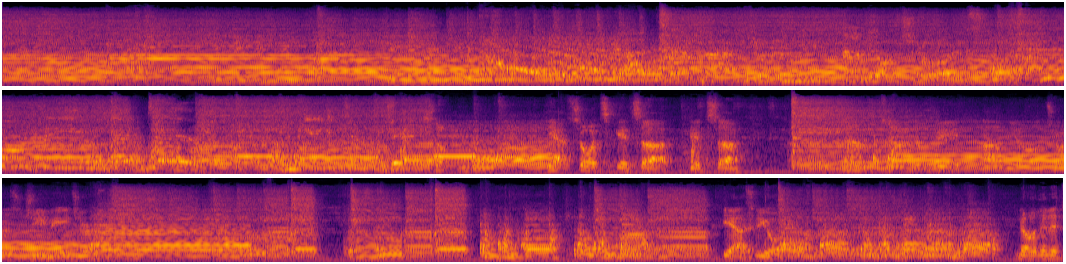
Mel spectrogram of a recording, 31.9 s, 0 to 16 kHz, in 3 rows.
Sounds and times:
Electric guitar: 0:00.0 - 0:31.4
Strum: 0:00.0 - 0:31.4
Speech: 0:08.4 - 0:09.9, 0:16.1 - 0:18.0, 0:19.0 - 0:22.2, 0:28.4 - 0:29.1, 0:31.4 - 0:31.8.

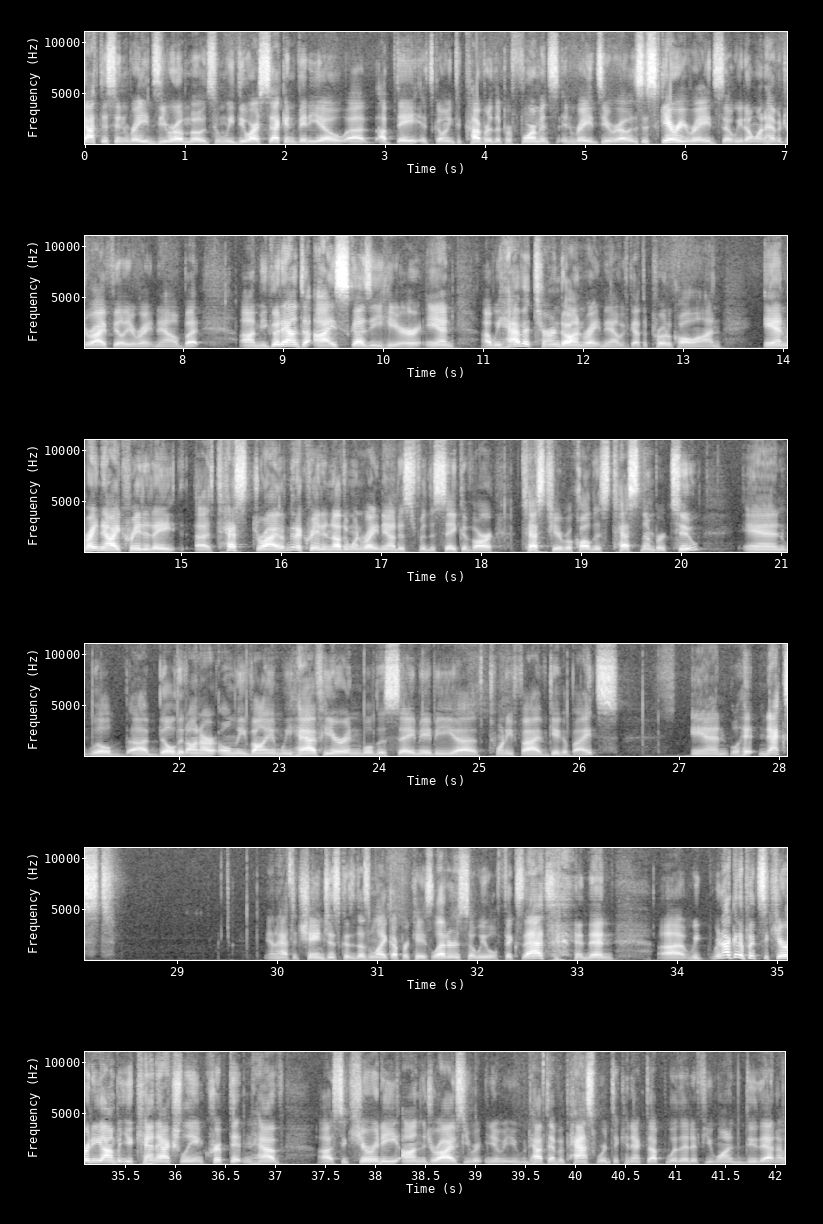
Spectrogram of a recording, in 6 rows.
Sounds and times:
Speech: 0:00.0 - 0:26.4, 0:27.2 - 0:28.5, 0:29.9 - 0:42.1.

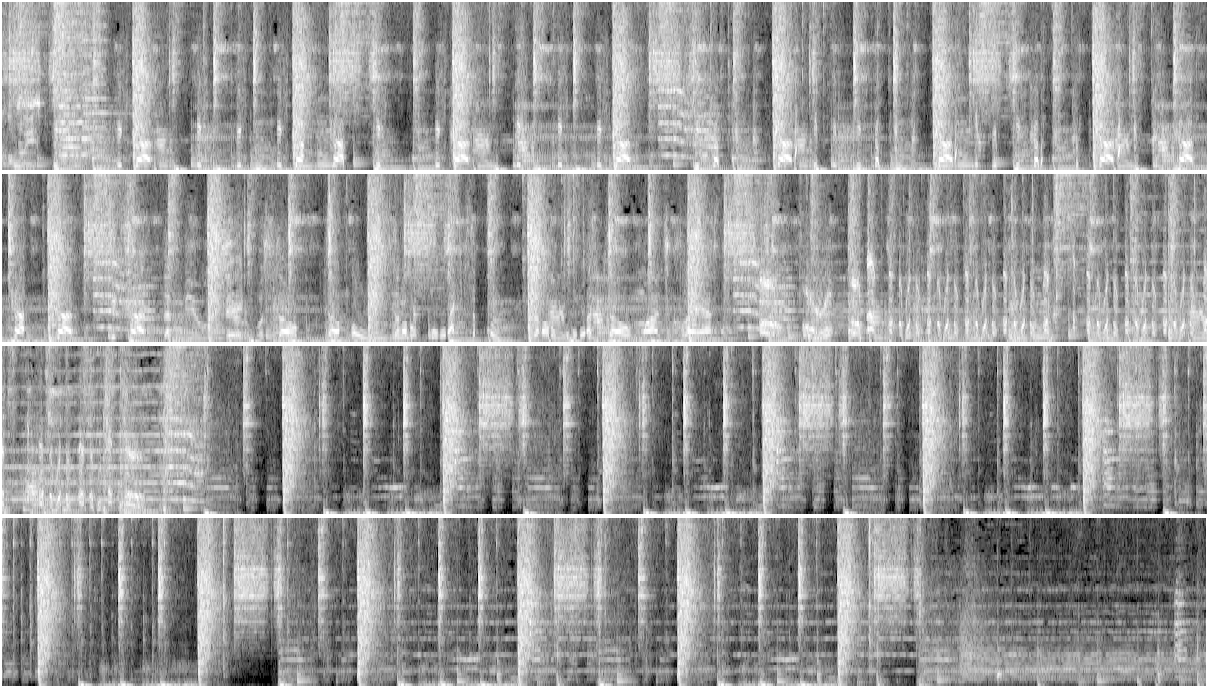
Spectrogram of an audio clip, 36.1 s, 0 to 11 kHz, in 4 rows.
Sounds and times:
Funk: 0:00.0 - 0:36.1
Scratching (performance technique): 0:00.0 - 0:36.1.

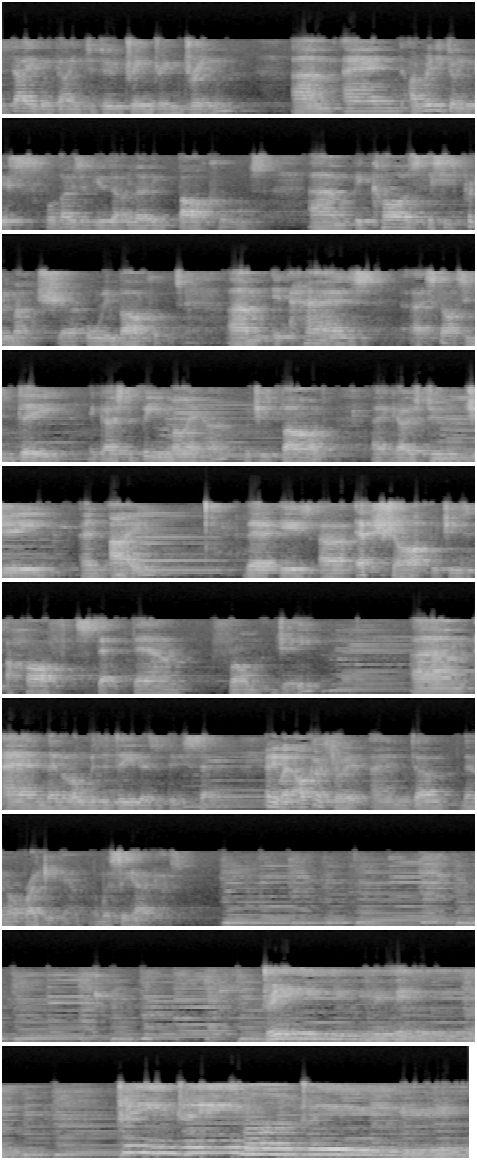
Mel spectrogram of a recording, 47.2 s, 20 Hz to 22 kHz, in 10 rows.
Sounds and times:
Speech: 0:00.0 - 0:20.5, 0:21.4 - 0:26.9, 0:27.8 - 0:35.0
Acoustic guitar: 0:00.0 - 0:33.7, 0:35.1 - 0:47.2
Strum: 0:13.8 - 0:22.1, 0:35.3 - 0:47.2.

